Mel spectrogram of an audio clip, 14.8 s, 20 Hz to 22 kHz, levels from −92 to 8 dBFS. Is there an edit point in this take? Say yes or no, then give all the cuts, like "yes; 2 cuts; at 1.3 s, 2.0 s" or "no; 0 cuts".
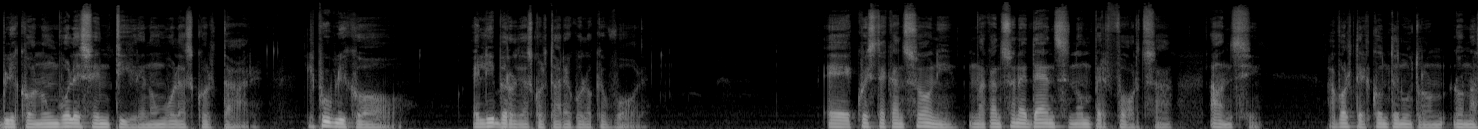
yes; 3 cuts; at 2.8 s, 9.6 s, 12.0 s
